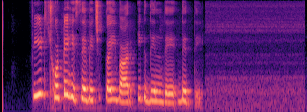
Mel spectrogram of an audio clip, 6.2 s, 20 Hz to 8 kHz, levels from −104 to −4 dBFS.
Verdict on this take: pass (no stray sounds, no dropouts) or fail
pass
